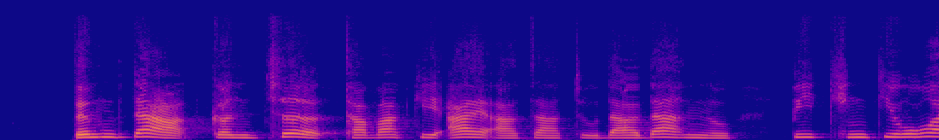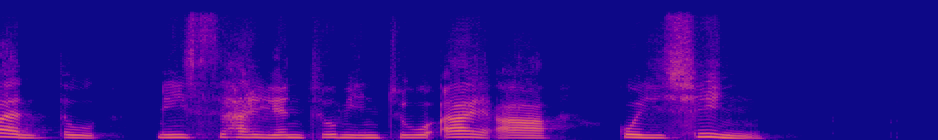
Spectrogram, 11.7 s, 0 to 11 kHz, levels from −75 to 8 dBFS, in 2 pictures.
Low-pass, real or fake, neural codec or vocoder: 9.9 kHz; fake; codec, 16 kHz in and 24 kHz out, 0.6 kbps, FocalCodec, streaming, 4096 codes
